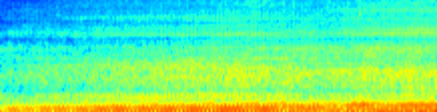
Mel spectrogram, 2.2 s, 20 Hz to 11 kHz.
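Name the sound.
Sinnis RSX125 single-cylinder motorcycle engine running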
